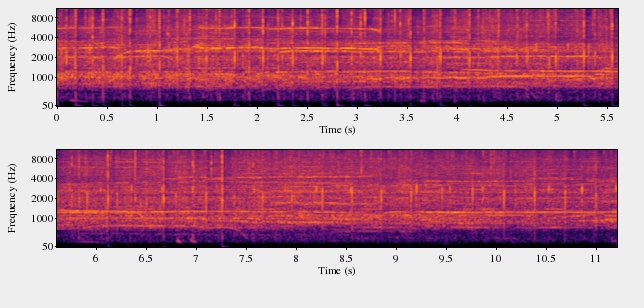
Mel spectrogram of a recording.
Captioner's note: cheering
